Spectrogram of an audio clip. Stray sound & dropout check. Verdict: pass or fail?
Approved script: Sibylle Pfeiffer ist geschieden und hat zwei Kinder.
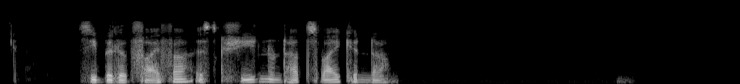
pass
